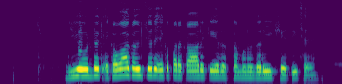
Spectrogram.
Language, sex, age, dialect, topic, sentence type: Maithili, male, 18-24, Bajjika, agriculture, statement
